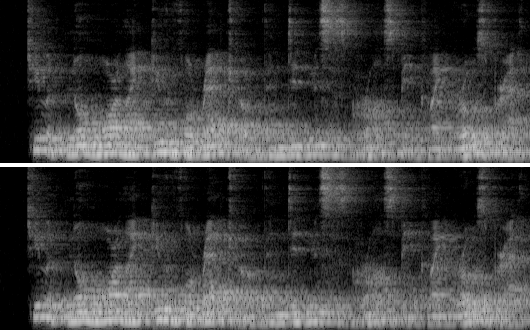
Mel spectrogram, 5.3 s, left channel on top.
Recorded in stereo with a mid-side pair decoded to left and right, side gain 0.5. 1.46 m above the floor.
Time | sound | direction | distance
0.3 | a man speaking | 10° left | 2.5 m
